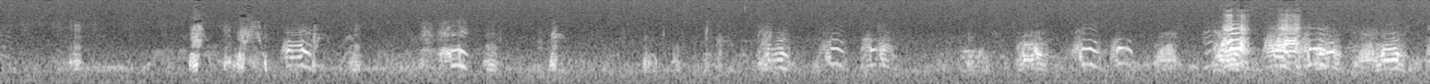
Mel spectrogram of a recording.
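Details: Close flight calls of Snow Geese: loud, nasal honks repeated irregularly about three per second, some overlapping, over a background of farther flock calling.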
